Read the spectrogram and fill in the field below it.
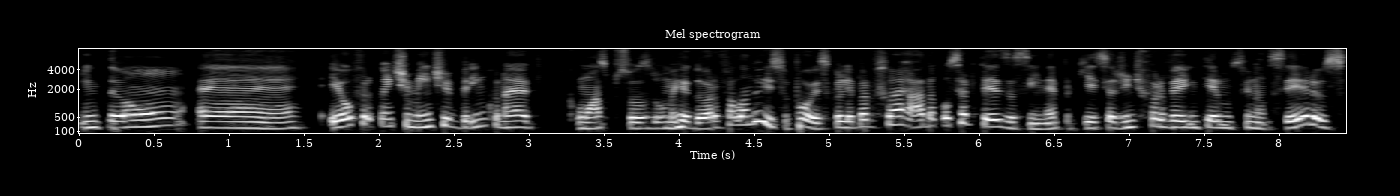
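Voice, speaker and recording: A woman speaks at a moderate pace with a fairly low pitch and ordinary pitch variation. The sound is dry and close, with no echo. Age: 20s. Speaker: sociologist and teacher. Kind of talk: interview. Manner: hesitant, many fillers.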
